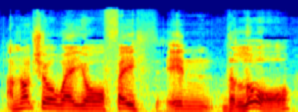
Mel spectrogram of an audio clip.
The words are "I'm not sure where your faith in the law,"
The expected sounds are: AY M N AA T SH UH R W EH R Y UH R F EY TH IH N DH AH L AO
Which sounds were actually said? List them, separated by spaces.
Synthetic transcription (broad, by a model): AY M N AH T SH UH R W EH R Y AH R F EY TH IH N DH AH L AO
